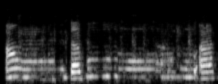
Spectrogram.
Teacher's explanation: হাজের হি, লা ইলাল্লাহি, আন তাবুআ, হামজা নুন জাবার আন, তা জাবার তা, তা। এখানে নুন সাকিনের পর ইকফার 15টি অক্ষরের মধ্যে একটি অক্ষর হচ্ছে তা এসেছে, তাই এখানে এক আলিফ পরিমাণ গুণনা সহকারে পড়তে হবে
